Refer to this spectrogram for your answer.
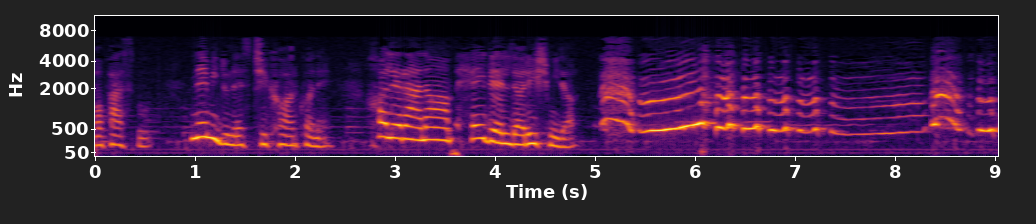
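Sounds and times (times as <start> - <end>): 
speech: 0.0 - 5.4
worried mother crying and wailing at home: 5.0 - 9.0.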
